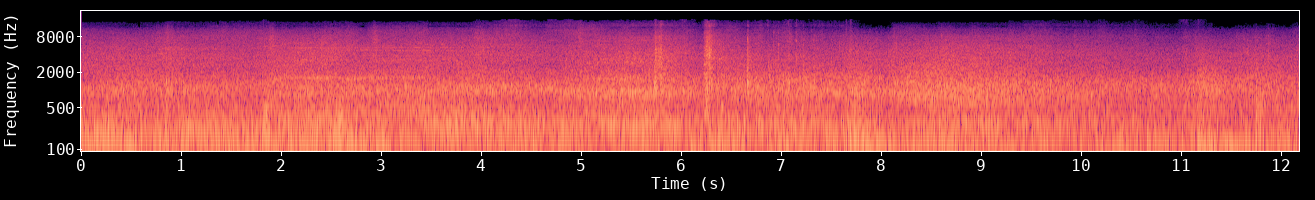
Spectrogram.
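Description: City street traffic: motor vehicles running and passing in a steady low rumble, with a single sharp click about six seconds in.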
